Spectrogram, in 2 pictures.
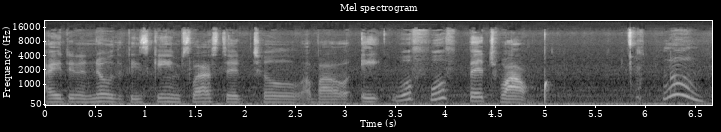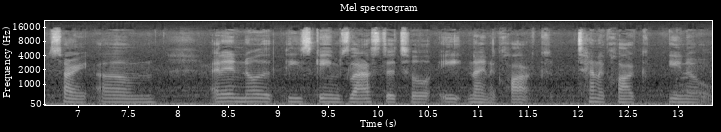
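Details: Adult woman with Tourette syndrome; a forceful, uncontrollable vocal tic ('woof woof... wow') bursts out mid-sentence, followed by an apology. Vocal tics with coprolalia (Tourette syndrome).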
